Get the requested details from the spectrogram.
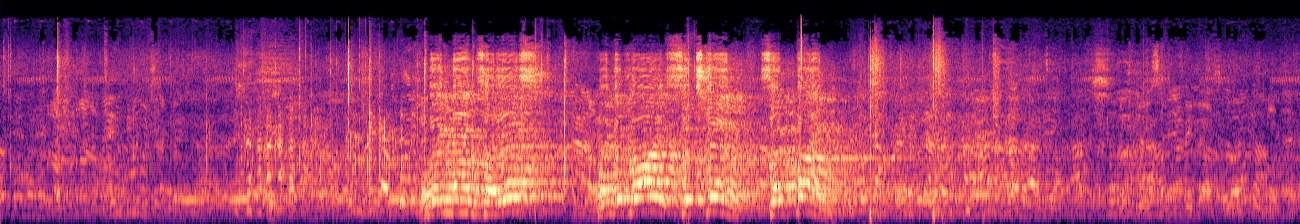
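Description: Young men shout to each other nearby.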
